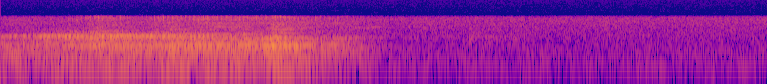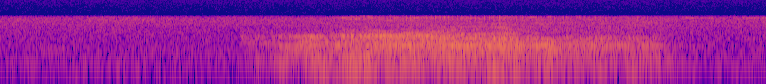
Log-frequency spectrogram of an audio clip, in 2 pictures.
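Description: Two long, rough snoring breaths about five seconds apart with quiet pauses between, roughly twelve breaths a minute; typical snoring.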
